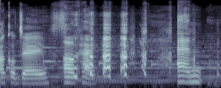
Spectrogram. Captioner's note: laughing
